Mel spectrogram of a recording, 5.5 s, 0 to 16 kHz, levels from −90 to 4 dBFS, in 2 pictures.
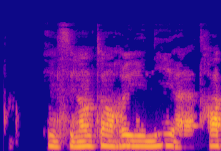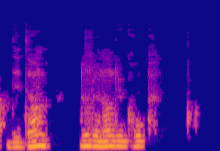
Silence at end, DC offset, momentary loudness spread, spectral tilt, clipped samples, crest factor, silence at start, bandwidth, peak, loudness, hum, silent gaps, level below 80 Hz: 0.4 s; under 0.1%; 9 LU; -9.5 dB/octave; under 0.1%; 18 dB; 0.6 s; 7.6 kHz; 0 dBFS; -19 LUFS; none; 3.66-3.74 s, 4.97-5.07 s; -54 dBFS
